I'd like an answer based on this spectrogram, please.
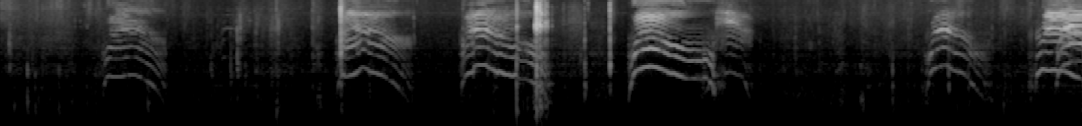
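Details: Three-week-old Siamese kittens crying in a rapid, irregular series of short arched mews, some overlapping, shrill and harmonic-rich, with a few soft knocks between calls.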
